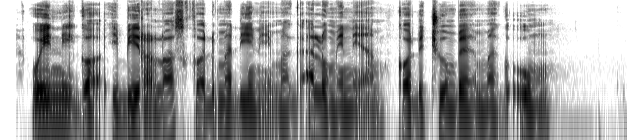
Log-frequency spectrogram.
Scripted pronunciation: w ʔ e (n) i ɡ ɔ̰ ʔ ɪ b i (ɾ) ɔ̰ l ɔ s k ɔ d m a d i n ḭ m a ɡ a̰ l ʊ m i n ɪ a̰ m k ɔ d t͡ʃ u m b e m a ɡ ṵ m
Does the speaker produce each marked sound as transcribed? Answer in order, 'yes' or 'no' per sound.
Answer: yes, yes

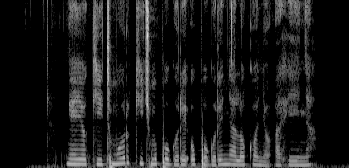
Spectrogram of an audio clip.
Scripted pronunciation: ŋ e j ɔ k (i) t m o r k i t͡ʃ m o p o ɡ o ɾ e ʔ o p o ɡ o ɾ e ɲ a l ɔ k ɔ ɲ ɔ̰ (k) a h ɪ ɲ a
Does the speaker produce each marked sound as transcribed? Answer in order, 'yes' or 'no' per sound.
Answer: yes, no

